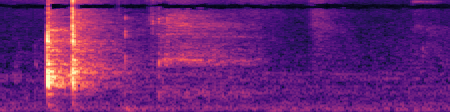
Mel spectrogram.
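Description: Glass tumbler set down on the platform of a digital kitchen scale: two sharp knocks close together about a quarter of a second in.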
